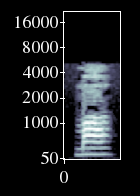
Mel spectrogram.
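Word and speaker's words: 骂: tone word hemp and the fourth tone or falling tone word to scold Ma ma again hemp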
